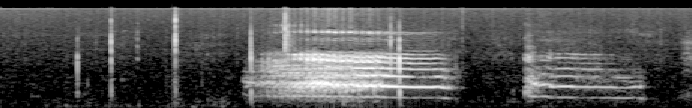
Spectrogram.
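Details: English Bulldog, a pet dog, settling down to go to sleep: a drawn-out harmonic whining moan lasting over a second and sliding slightly downward, then a shorter, steadier second whine, with faint clicks before.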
